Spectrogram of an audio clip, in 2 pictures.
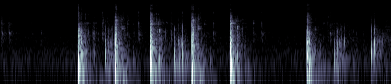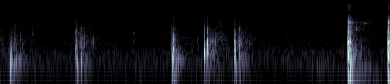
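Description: Stone blocks are set down one after another with short, dull knocks.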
